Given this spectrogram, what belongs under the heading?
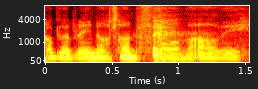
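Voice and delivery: muttering under breath. [name] answers Zug's question about what is wrong with everybody, muttering. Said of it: "[name] just mutters".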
